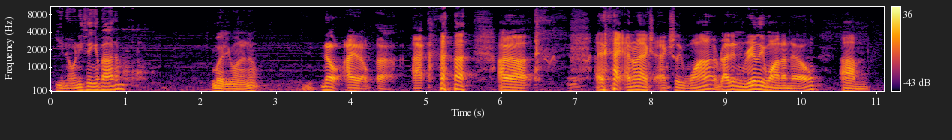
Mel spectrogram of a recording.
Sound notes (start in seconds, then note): 6.4 nervous chuckles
